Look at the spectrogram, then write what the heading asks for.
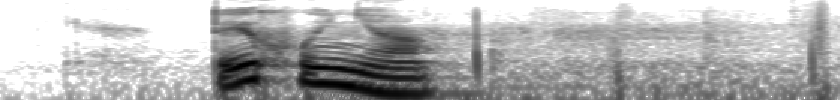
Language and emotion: Russian, neutral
